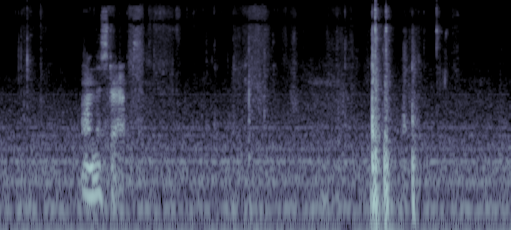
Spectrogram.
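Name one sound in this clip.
Stiff straps rustle and slap as they are handled.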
